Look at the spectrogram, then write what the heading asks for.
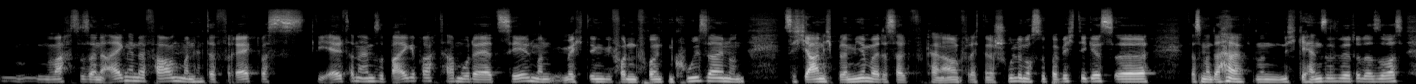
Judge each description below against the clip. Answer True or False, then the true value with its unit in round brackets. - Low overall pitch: True (130 Hz)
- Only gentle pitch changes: False (3.4 semitones)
